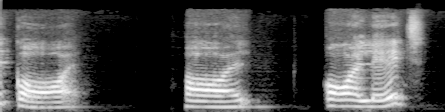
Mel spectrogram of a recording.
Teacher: यह आ और ओ के बीच की ध्वनि है, जैसे कॉल, हॉल, कॉलेज आदि। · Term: आगत वर्ण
